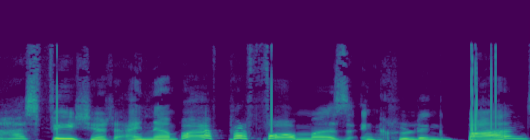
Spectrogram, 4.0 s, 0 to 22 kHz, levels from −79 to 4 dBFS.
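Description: Speech with integer overflow cracks at 0.42 s, 2.03 s and 3.53 to 3.71 s, where peaks wrapped to the opposite sign. That makes them sharper than clipping's flattened tops.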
